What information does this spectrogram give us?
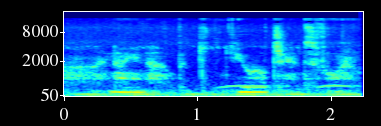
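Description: A young woman voicing a devoted, earnest female vampire girlfriend in an intimate, breathy ASMR roleplay whisper. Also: on the high side, sing-song, distant mic. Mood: grave, tense. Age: young adult. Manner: slow, deliberate, intimate, coaxing. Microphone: close ASMR microphone.

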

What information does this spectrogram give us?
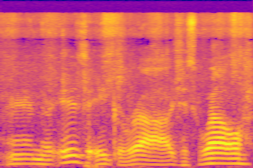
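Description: A man with a fairly low, relaxed and mellow voice talks his way through a property tour. He is low-key and matter-of-fact, commenting off the cuff as he goes. It is recorded on a handheld phone with slight background noise. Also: slow pace. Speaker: real estate agent giving a property walkthrough. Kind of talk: casual off-the-cuff walkthrough narration. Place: walking through a condo, briefly outdoors. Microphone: handheld phone at arm's length.

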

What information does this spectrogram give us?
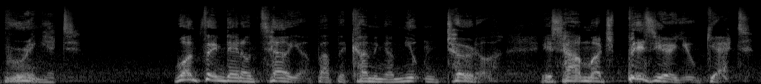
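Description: A man voicing a big, boastful mutant turtle brawler for a video game, gravelly and forceful, with punchy, taunting delivery. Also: a little high, lively intonation, unhurried, slight background noise, heavily acted. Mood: taunting, smug. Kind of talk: video game character voice lines.

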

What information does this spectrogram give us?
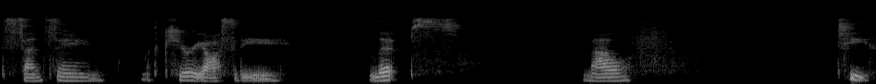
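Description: A woman guiding a yoga nidra meditation in a slow, soft, soothing voice, with long pauses and some phrases half whispered. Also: on the low side, little pitch movement, creaky, breathy edge, poor audio. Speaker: meditation guide.

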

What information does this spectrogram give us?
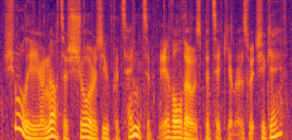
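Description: A man playing a puzzled, earnest gentleman companion to a detective, questioning in a measured way in a dramatised audiobook. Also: fairly low pitch, very animated, pitched below the performer's own voice. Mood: puzzled, amazed. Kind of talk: dramatised Victorian audiobook dialogue.

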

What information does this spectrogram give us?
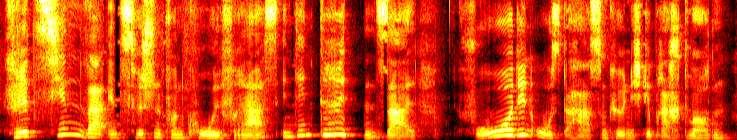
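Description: A woman reading a fairy tale as scripted narration, expressive and with dramatic emphasis. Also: fairly low pitch, measured pace, husky. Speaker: story reader.

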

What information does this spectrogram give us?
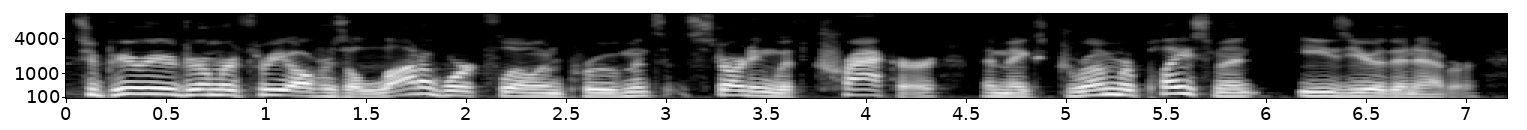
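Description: A man in his forties giving a scripted product review in a measured, clearly articulated presenter style. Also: fairly high pitch, expressive.

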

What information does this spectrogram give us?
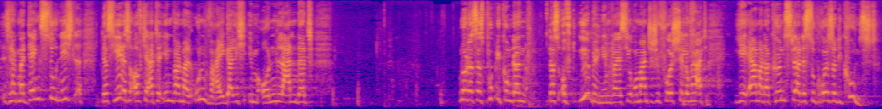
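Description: A woman's voice: high voice, moderate pace. A woman co-hosting an award show, delivering scripted banter from the stage. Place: large hall on stage. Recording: reverberant hall, audience, faint noise.

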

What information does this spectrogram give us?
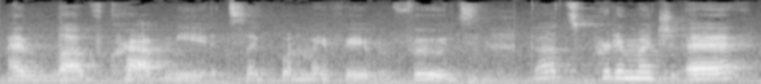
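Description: A woman's voice: a little high, normal speed, a little hiss or hum, rough recording. A woman in her twenties chatting casually to the camera at home, rambling with lots of fillers. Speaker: vlogger. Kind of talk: casual vlog chat to camera. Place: home living room and kitchen. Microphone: camera at arm's length.

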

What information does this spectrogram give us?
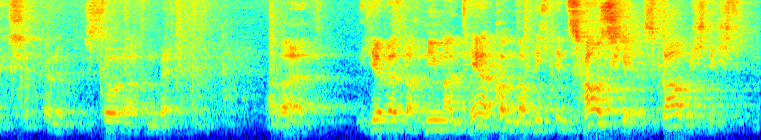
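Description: Uneasy rich businessman, highish lively voice, genteel, old radio drama. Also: a little fast, slight background noise. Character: wealthy, uneasy businessman bachelor. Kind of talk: German crime radio drama acting. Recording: very echoey old radio play.

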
